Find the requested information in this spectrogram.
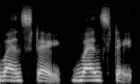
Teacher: the middle consonants got swallowed up in fast speech, and that is why we lost D, the sound of D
